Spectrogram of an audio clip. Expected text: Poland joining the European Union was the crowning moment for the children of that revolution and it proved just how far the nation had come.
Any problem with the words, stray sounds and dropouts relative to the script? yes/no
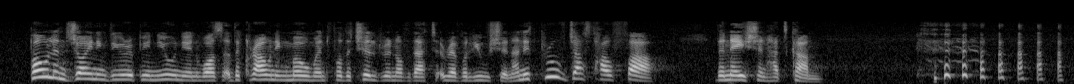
yes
